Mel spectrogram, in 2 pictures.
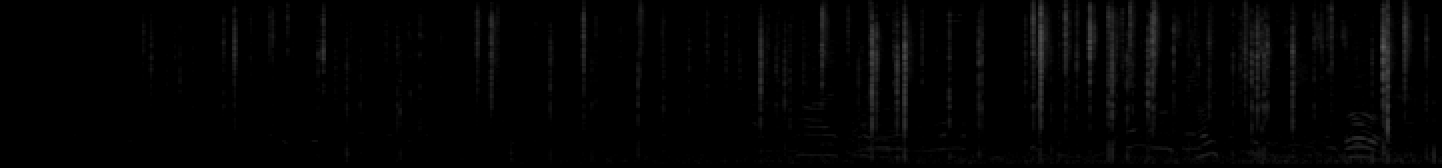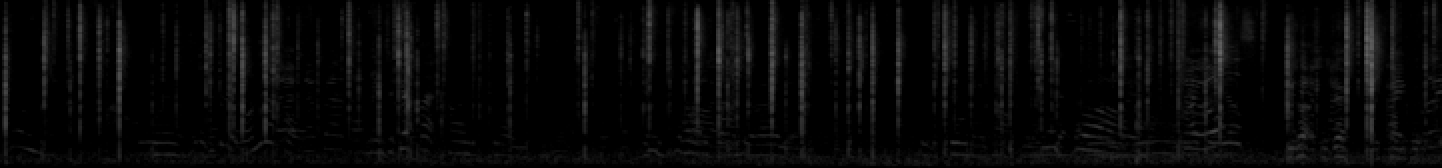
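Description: Faint voices of several people talking, fading in over the first couple of seconds. Many sharp, scattered crackles and clicks sound throughout and grow more frequent.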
